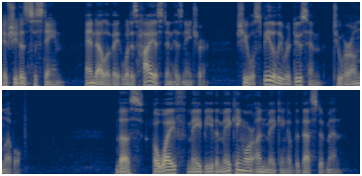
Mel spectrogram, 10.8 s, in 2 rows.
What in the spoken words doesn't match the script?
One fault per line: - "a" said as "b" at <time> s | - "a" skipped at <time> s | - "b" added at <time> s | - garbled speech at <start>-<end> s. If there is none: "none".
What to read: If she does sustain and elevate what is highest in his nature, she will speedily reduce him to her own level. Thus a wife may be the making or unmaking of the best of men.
none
